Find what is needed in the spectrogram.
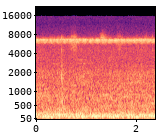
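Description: A steady, unbroken high-pitched whine over faint low room hum.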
